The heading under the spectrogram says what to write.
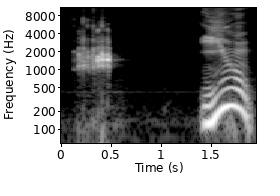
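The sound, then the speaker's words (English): An armpit squeeze noise, made by squeezing air out through the armpit: a quick burst of squelchy, clicking pulses, a short pause, then a loud, croaky, frog-like squeal that rises and falls in pitch before stopping. “I have a little hole in my armpit where I squeeze it out.”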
